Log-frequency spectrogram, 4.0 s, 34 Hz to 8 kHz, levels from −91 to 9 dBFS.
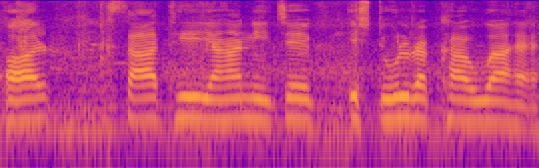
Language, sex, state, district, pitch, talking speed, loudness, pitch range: Hindi, male, Madhya Pradesh, Katni, 160 Hz, 150 wpm, -16 LUFS, 150-170 Hz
